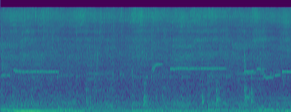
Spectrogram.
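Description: Button mushrooms, tomato and green chillies sizzling in a frying pan as they are stir-fried, with a few light clicks of the spatula against the pan.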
